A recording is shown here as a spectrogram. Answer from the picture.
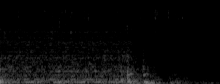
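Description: Kitchen faucet water running into a stainless steel sink, then shut off about one and a half seconds in.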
